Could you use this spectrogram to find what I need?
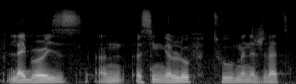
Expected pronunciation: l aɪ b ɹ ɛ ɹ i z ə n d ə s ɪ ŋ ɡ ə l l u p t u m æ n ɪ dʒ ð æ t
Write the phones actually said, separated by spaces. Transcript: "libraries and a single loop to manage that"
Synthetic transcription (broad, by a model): l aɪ b ɹ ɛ ɹ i z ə n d ə s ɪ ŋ ɡ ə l l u f t u m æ n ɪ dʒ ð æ t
